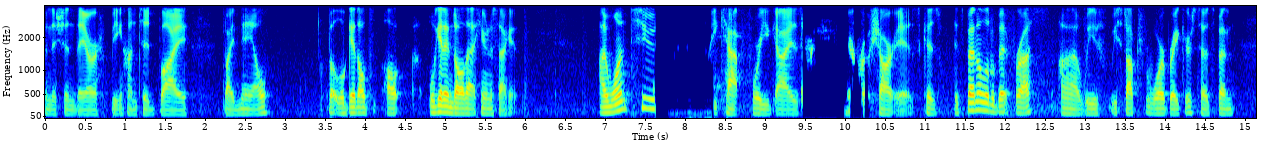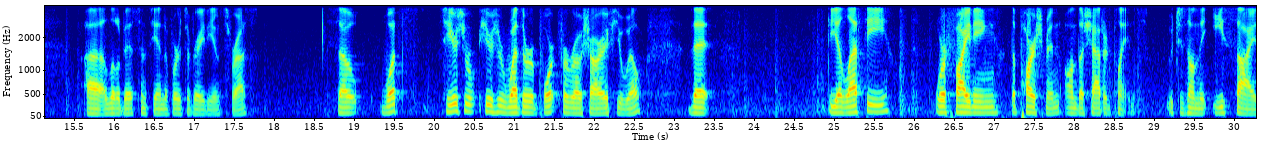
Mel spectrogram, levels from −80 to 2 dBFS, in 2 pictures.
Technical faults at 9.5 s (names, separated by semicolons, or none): other side's voice leaking through; speech suppressed in double talk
